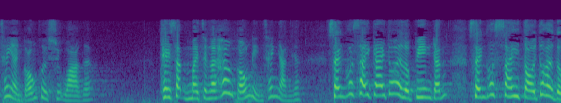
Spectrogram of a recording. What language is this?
Cantonese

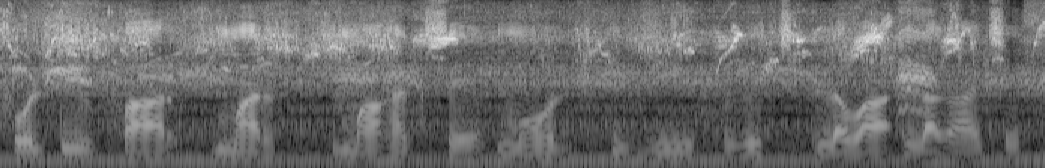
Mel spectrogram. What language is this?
Magahi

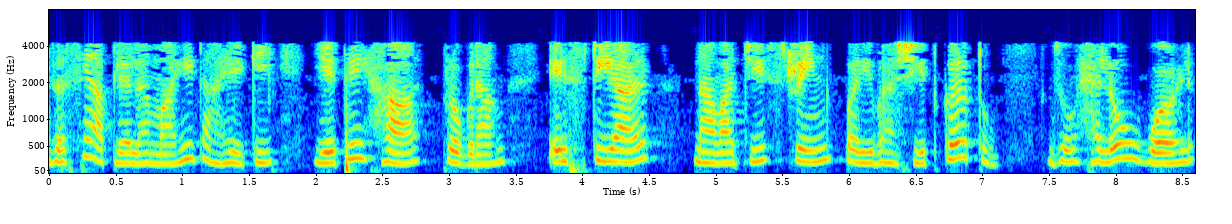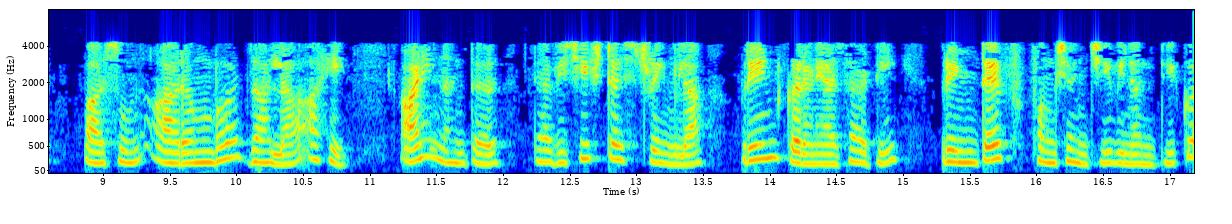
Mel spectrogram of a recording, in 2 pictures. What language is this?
Marathi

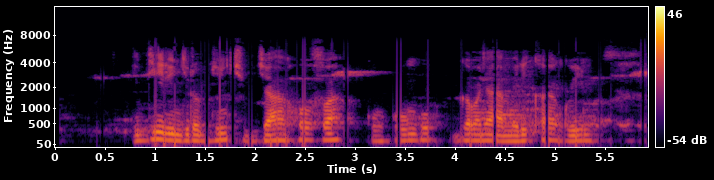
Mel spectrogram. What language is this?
Kinyarwanda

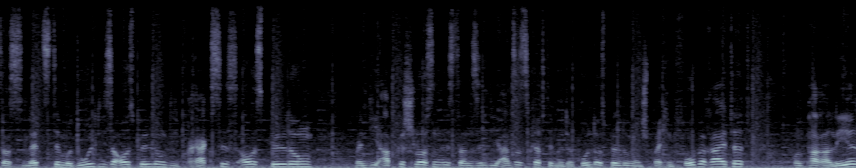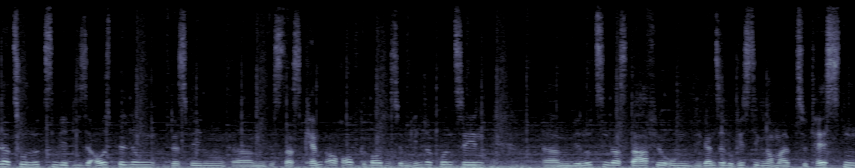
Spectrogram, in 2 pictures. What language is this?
German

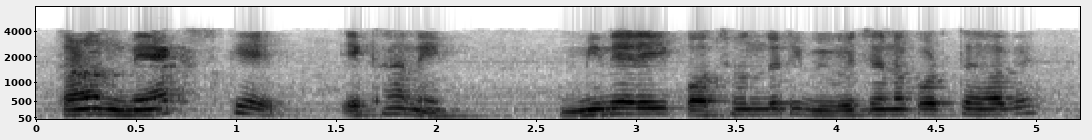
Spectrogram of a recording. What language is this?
Bangla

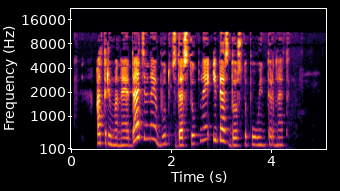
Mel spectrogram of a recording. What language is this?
Belarusian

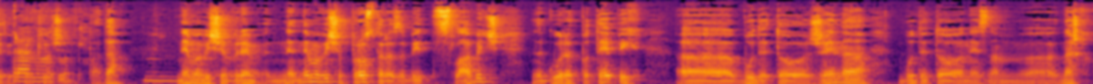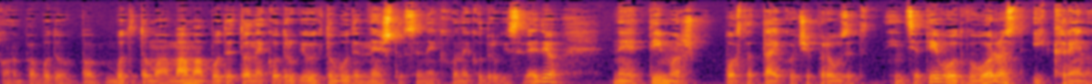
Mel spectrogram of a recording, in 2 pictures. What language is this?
Croatian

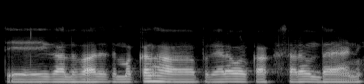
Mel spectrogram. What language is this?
Dogri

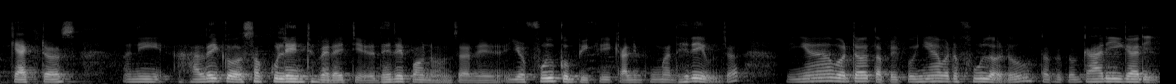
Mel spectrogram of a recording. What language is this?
Nepali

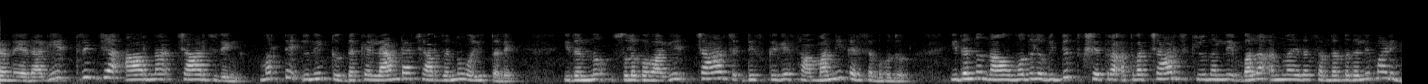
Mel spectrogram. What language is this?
Kannada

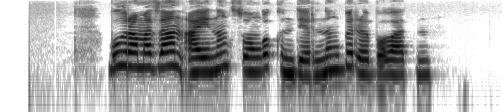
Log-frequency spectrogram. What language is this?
Kazakh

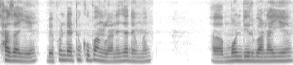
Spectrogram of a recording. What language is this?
Bodo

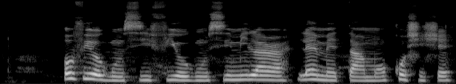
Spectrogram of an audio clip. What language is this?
Yoruba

